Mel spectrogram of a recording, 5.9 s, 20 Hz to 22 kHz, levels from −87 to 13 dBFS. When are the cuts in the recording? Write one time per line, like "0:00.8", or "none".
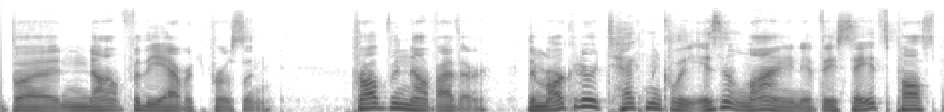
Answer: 0:02.7
0:03.2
